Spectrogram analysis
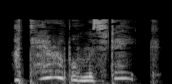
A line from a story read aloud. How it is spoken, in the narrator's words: she whispered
